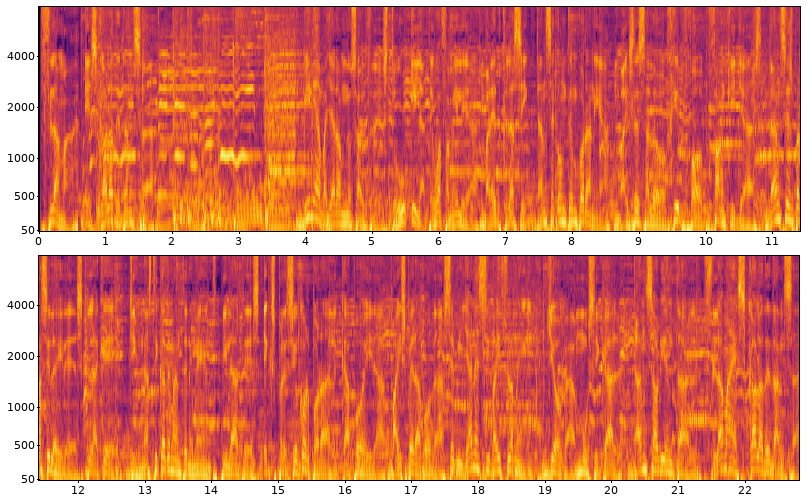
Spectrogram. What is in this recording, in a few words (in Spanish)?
SPOT RADIO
